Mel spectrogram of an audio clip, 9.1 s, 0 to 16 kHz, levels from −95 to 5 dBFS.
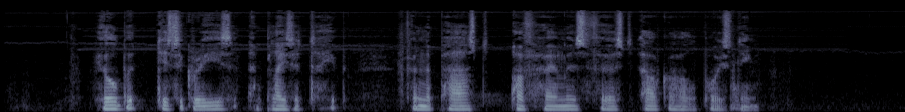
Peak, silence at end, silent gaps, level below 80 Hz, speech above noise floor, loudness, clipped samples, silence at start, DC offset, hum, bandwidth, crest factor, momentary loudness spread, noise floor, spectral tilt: -22 dBFS; 1.5 s; none; -70 dBFS; 38 dB; -41 LUFS; under 0.1%; 0.95 s; under 0.1%; none; 11.5 kHz; 22 dB; 14 LU; -79 dBFS; -4 dB/octave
